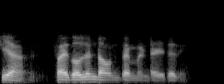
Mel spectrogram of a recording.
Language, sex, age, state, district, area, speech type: Telugu, male, 18-30, Andhra Pradesh, N T Rama Rao, urban, conversation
